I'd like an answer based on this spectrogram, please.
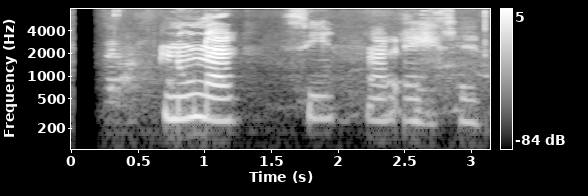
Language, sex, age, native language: Icelandic, female, 10, Icelandic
